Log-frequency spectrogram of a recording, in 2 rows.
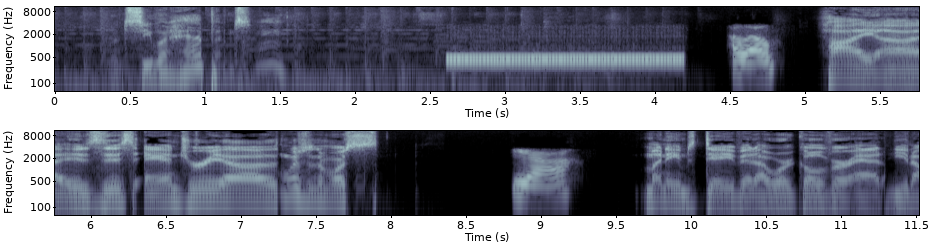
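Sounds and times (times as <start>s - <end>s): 
speech: 0.4s - 1.8s, 4.5s - 8.0s, 8.8s - 11.5s
outgoing phone call ringing tone: 2.6s - 4.2s.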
